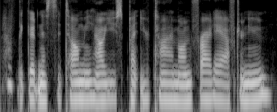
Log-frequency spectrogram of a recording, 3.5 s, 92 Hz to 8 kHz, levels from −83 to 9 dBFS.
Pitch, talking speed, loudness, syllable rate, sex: 155 Hz, 240 wpm, -18 LUFS, 5.3 syllables/s, female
